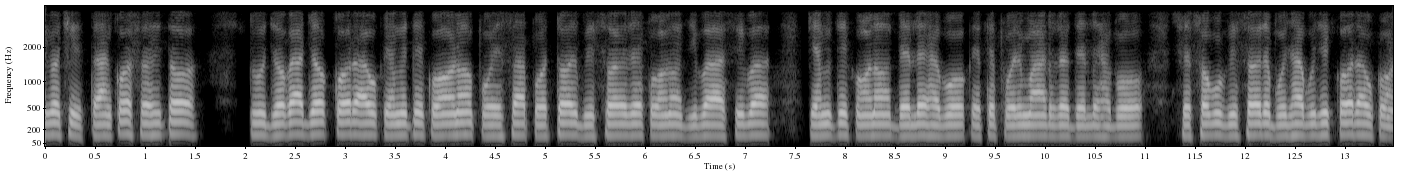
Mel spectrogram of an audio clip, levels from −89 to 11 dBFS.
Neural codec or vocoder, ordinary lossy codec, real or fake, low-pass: autoencoder, 48 kHz, 32 numbers a frame, DAC-VAE, trained on Japanese speech; none; fake; 3.6 kHz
